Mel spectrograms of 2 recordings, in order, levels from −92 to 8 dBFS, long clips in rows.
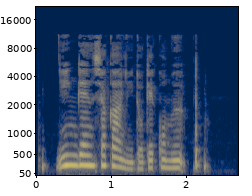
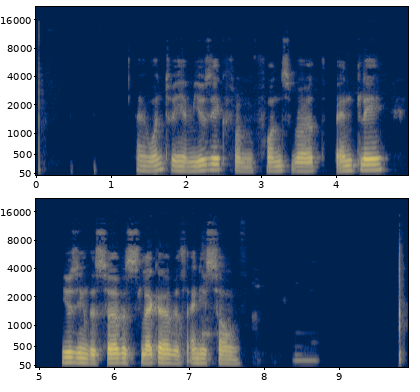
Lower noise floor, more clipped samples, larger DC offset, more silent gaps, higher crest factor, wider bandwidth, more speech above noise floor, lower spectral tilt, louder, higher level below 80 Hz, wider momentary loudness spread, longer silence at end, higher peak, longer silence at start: second, -43 dBFS vs under -90 dBFS; neither; neither; neither; second, 14 dB vs 20 dB; about the same, 11.5 kHz vs 11 kHz; second, 22 dB vs over 70 dB; about the same, -5 dB/octave vs -5.5 dB/octave; about the same, -22 LUFS vs -21 LUFS; first, -62 dBFS vs -68 dBFS; about the same, 13 LU vs 12 LU; first, 0.4 s vs 0.1 s; second, -8 dBFS vs -2 dBFS; second, 0.1 s vs 1.35 s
